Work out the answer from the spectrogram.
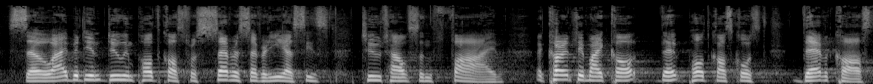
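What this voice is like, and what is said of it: Swedish accent in English. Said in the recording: “here in Sweden, and you probably hear that on my dialect.”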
